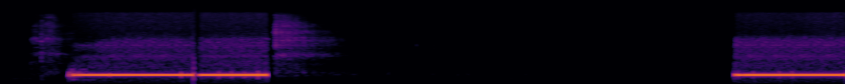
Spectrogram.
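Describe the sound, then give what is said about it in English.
Unanswered telephone call ringing out with no voicemail: a steady, mid-pitched electronic ring tone lasting about a second and a half, a long silence, then the same tone starting again. “No voicemail on this one. Phone just ringing somebody out of bed here.”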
